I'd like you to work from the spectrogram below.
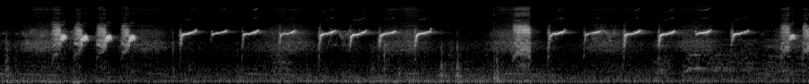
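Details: Cucak ranting bulbul singing on a training lure recording. After a quick chattering burst, a long steady series of short upward-flicked whistles repeats about three times a second, with a faint hiss behind.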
